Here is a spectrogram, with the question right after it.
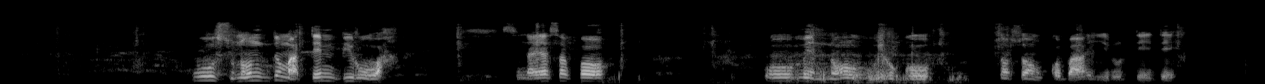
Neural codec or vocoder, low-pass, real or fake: vocoder, 44.1 kHz, 80 mel bands, Vocos; 7.2 kHz; fake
